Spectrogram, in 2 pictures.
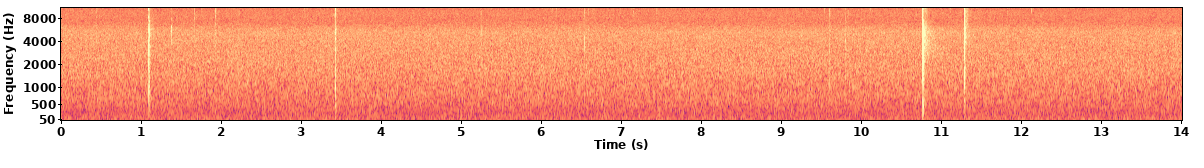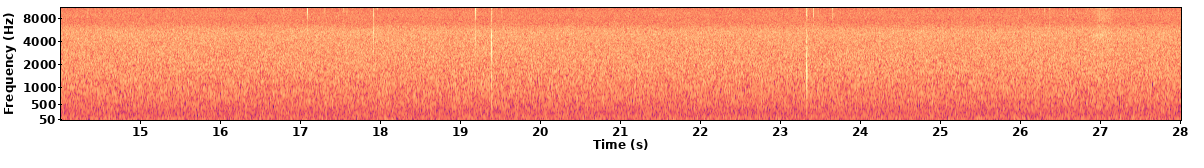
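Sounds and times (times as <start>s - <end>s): fire crackling: 0.2s - 20.5s, 25.5s - 28.0s
burning wood popping: 9.5s - 11.5s.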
